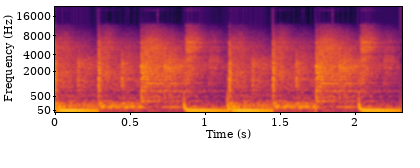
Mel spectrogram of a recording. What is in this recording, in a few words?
Dance Mega Hip Hop Electro; EastWest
